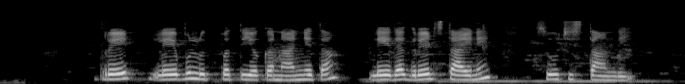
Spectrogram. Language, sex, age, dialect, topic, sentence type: Telugu, female, 18-24, Telangana, banking, statement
